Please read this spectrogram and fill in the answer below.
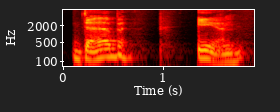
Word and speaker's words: Debian: Uh, Debbian or Hold on, let's try it. Deborah, Debian, Deb, Ian. Oh, okay. Now it kind of makes sense. Deborah and Ian.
